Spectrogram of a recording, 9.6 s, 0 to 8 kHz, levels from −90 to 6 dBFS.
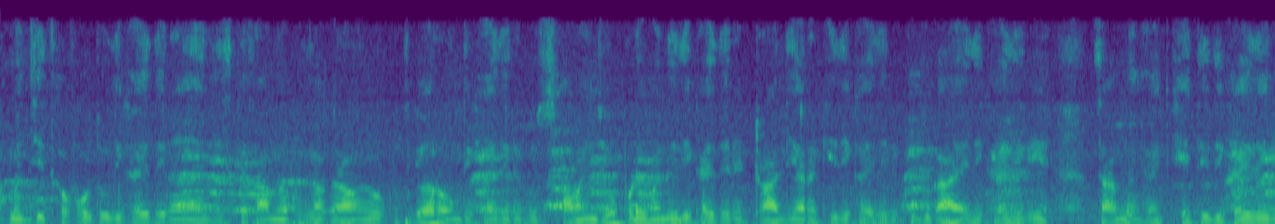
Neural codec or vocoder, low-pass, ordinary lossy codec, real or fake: none; 7.2 kHz; MP3, 64 kbps; real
